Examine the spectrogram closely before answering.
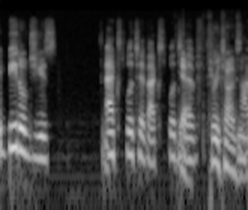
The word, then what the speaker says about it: Betelgeuse: was a teenager at the time over the pronunciation of Betelgeuse fatal guys however you want to pronounce it the dictionary says both are true and I wanted to say Beetlejuice expletive expletive three times I was yeah and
